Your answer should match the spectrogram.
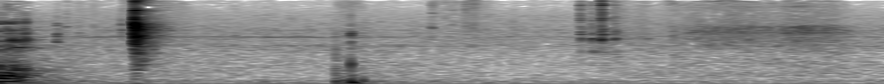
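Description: A single sharp click about two-thirds of a second in, then a few faint ticks over quiet room noise.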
